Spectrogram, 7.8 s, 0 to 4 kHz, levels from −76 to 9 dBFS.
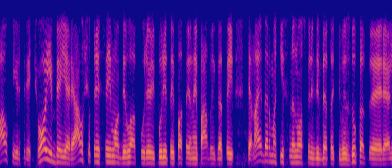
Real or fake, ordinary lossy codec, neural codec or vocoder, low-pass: fake; Opus, 24 kbps; codec, 16 kHz, 4 kbps, X-Codec, WavLM features, trained on Multilingual LibriSpeech; 3.6 kHz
